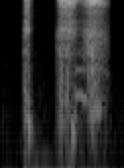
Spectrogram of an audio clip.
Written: 寻觅

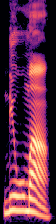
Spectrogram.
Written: 流氓

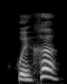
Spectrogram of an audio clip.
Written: 悔恨

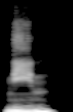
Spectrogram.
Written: nin2

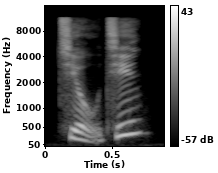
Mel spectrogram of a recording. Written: 酒精

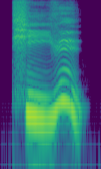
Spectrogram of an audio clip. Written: ti3 yu4

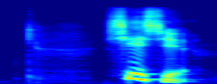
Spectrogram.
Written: 谢谢

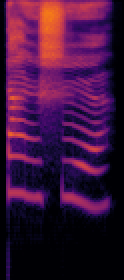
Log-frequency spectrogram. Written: dan4 shi4

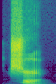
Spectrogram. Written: shi4

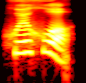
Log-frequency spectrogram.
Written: 挥霍

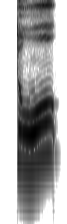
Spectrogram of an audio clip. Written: du2

